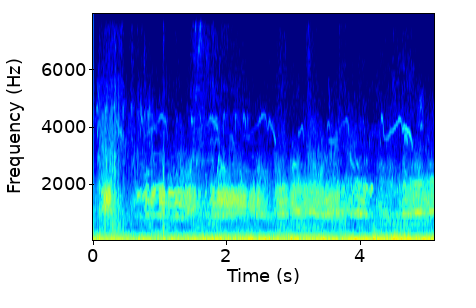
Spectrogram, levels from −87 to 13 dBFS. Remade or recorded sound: recorded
